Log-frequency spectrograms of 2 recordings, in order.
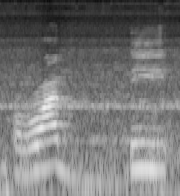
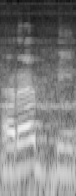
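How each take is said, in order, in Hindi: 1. r की आवाज़ मोटी और भरी हुई है। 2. r की आवाज़ बारीक और हल्की है। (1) "रा को मोटा पढ़ेंगे" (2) "जैसे रब्बी नहीं पढ़ेंगे"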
